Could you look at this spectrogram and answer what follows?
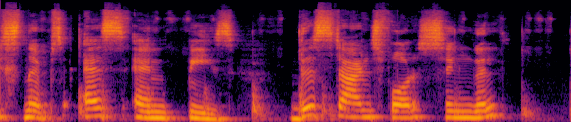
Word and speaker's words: SNP: change of the single nucleotide so it is pronounced as snips right snips snps this stands for single nucleotide polymorphism remember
